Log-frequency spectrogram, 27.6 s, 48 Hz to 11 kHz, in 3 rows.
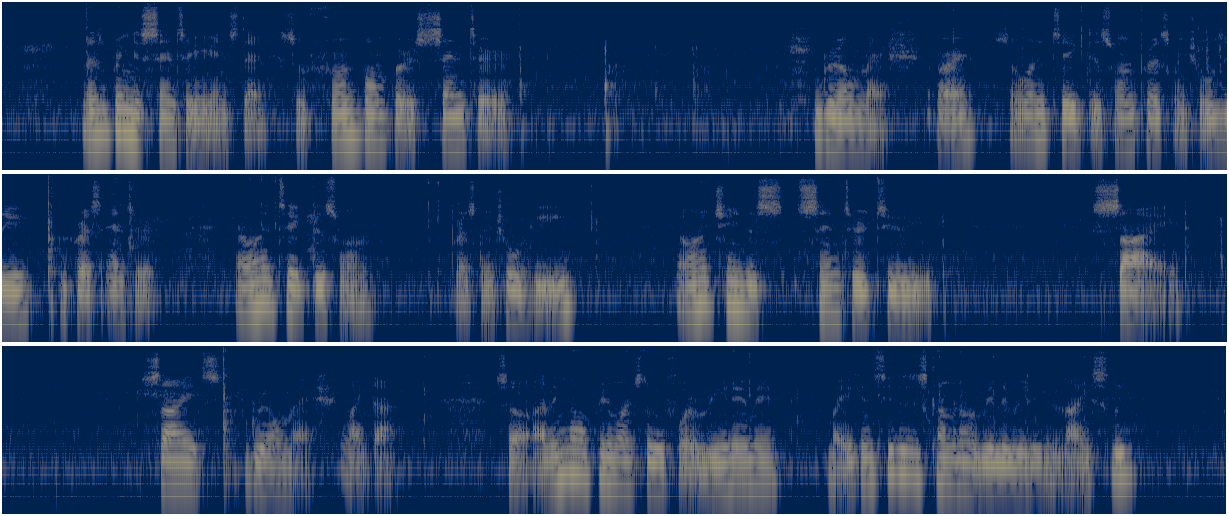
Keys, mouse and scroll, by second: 2.9 Left, 11.7 right click, 13.0-22.2 drag, 15.9 Left, 17.0 BackSpace, 20.7 Return, 21.7 a, 22.0 scroll down 2, 22.2-27.5 middle drag, 24.7 scroll up 2, 27.1-27.5 scroll up 2.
